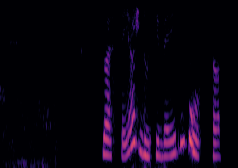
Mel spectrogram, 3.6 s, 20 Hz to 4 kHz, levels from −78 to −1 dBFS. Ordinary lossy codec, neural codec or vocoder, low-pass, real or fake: none; codec, 16 kHz, 2 kbps, X-Codec, HuBERT features, trained on LibriSpeech; 3.6 kHz; fake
